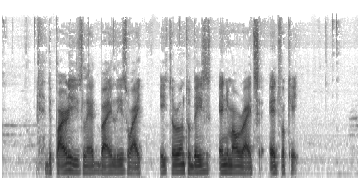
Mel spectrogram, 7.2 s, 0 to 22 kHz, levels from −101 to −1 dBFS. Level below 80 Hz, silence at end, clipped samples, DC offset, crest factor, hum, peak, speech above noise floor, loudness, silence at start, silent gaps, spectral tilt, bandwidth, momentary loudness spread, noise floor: -60 dBFS; 1.25 s; under 0.1%; under 0.1%; 20 dB; none; -2 dBFS; 40 dB; -21 LUFS; 0.75 s; none; -5 dB/octave; 16 kHz; 13 LU; -61 dBFS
